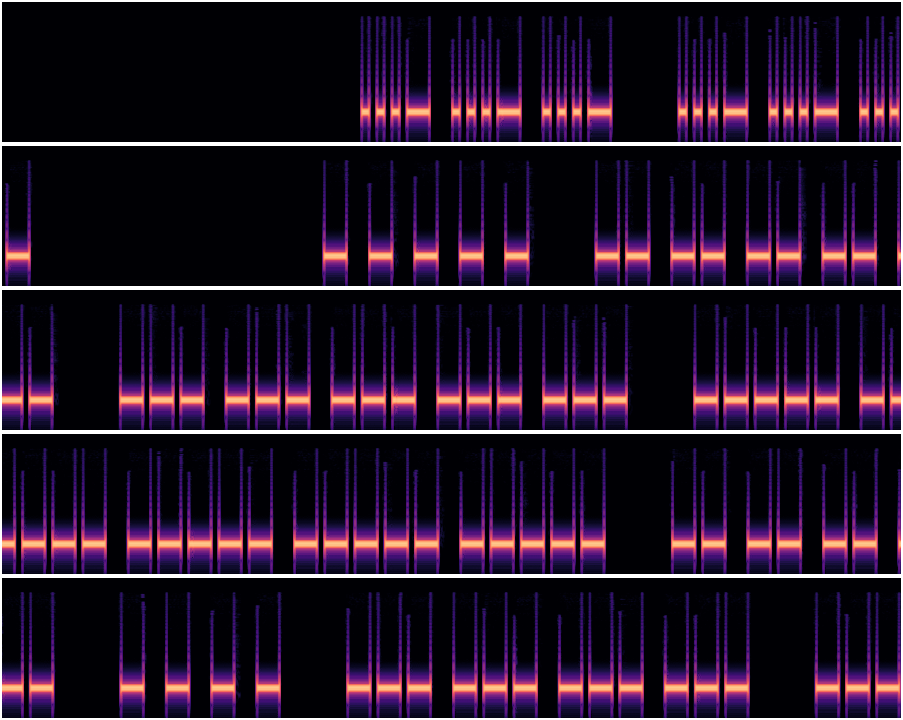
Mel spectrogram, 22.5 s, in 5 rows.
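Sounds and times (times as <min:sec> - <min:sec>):
Morse code CW code groups: 0:01.8 - 0:04.7, 0:06.1 - 0:22.4.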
